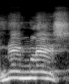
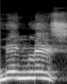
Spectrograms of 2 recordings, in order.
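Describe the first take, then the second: Both takes have the same delivery.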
